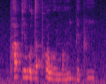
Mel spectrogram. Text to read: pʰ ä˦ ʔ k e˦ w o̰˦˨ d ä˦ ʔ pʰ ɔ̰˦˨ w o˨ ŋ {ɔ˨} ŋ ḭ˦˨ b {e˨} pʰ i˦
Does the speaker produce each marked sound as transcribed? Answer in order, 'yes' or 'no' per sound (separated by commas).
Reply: yes, yes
